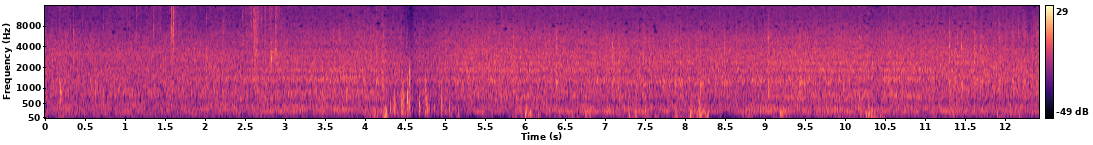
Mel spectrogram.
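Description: A steady mechanical hum and hiss, with a few short low thumps about four seconds in and again later.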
